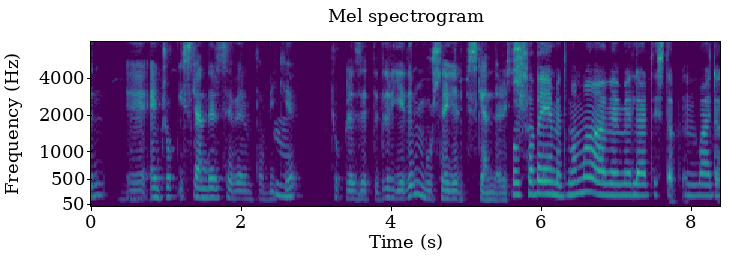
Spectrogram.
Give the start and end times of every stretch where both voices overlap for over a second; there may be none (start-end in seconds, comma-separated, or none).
none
